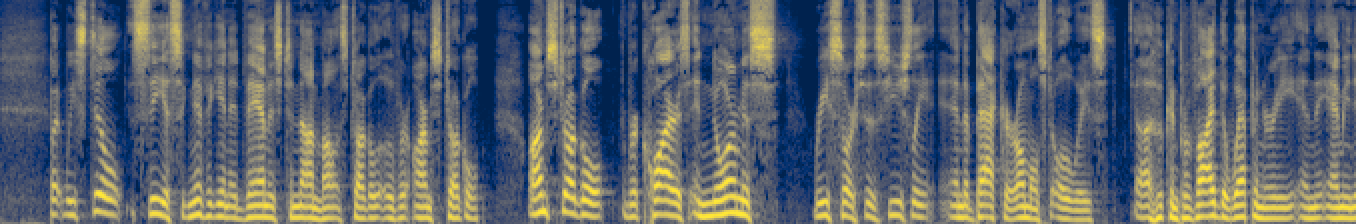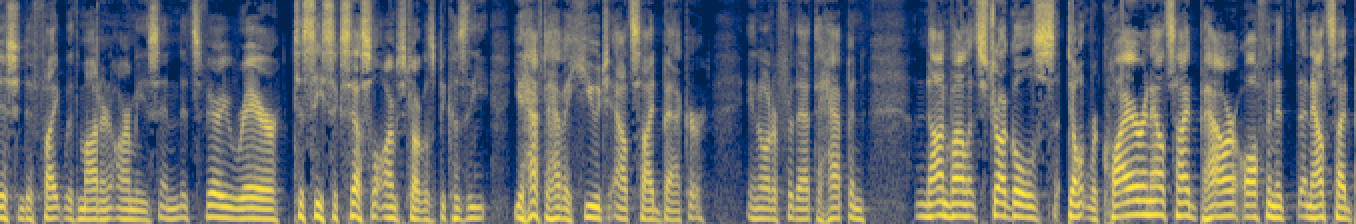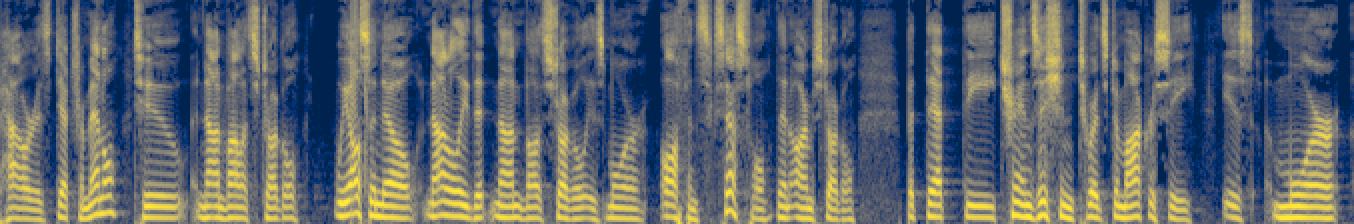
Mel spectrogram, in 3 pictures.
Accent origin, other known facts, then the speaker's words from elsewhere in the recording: United States; it's very tricky for us as an international group and me as an American of European heritage to be telling people around the world what is right and wrong.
